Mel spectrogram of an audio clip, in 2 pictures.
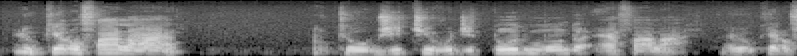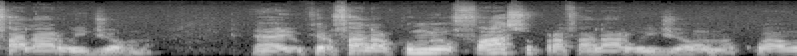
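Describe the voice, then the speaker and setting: A middle-aged male language teacher with a voice a little higher than most men's. He talks casually to his viewers, mixing languages freely. He keeps asking emphatic rhetorical questions to drive his points home. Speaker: language teacher, channel host. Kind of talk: casual spoken lesson to viewers.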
